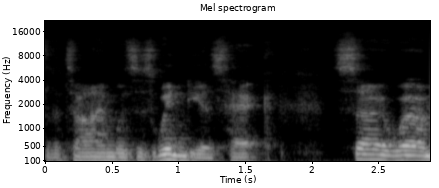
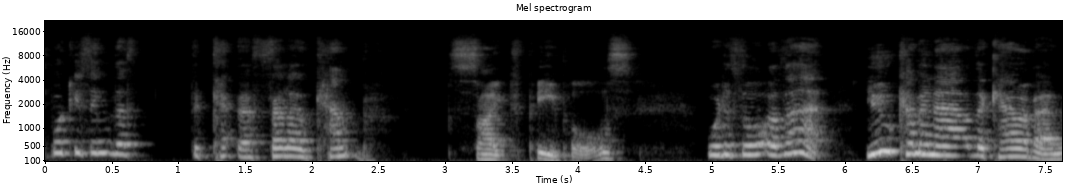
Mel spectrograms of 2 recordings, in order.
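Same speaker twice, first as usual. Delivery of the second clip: high-pitched mock scolding; telling off; 11 semitones higher than usual. Wife scolding husband about campsite neighbours, high pitch. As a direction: scold him in a much higher voice.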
